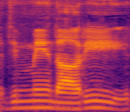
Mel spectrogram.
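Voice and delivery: "जिम्मेदारी" slowly, with the last ee held; long final ee. Shown as a demonstration. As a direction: draw out the री ending of "जिम्मेदारी". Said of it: "ई का उच्चारण लेकिन देर तक". ("जिम्मेदारी" के अंत में ई देर तक)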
